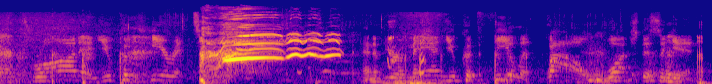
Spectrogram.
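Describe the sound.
A French skier who slammed his groin into a slalom gate at high speed lets out a loud, drawn-out howl of pain that climbs in pitch and wavers for over a second, with people talking before and after it.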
